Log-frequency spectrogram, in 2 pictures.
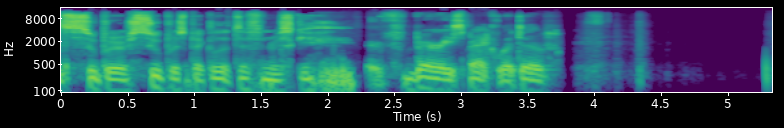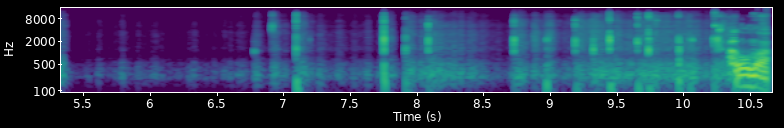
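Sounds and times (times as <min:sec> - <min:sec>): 
speech: 0:00.0 - 0:04.2, 0:10.4 - 0:10.6
typing direct messages on a keyboard: 0:06.8 - 0:10.4.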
